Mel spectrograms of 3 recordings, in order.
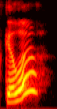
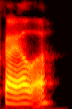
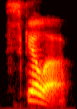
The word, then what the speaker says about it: Scylla: Sorry, is that how you say it? Scylla? – What do you think? – I always pronounce it Skyella. – There's no E. It's S-C-Y-L-L-A. – I know, but in my brain, Scylla. It was Skyella. – Because the Y in Latin does not make an O.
